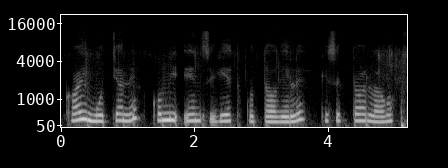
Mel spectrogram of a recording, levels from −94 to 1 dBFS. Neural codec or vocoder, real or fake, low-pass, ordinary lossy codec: none; real; 19.8 kHz; Opus, 16 kbps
